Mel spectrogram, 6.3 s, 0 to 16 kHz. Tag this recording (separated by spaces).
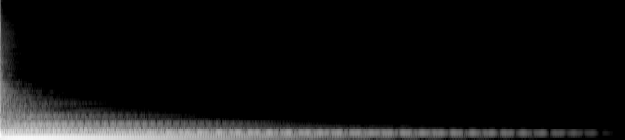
drum velocity multisample tom 1-shot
